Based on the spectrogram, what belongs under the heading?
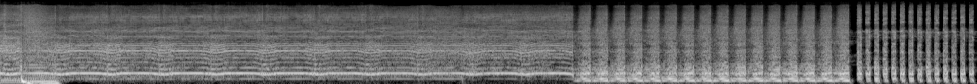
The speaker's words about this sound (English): Only the sound of the engine I hear.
